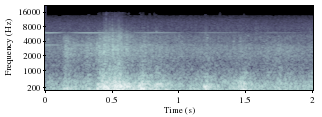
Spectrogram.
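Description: Thunder from lightning during a storm makes a deep, rolling rumble. It swells to a louder peak early and then keeps up a steady, grumbling roar with a couple of smaller surges.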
